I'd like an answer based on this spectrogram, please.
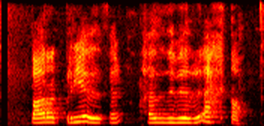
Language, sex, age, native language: Icelandic, female, 8, Icelandic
